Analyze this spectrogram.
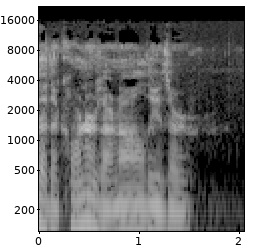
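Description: A plastic card sleeve crinkles as a card slides in.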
